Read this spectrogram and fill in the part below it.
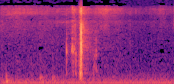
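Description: A pomegranate cracks as it is pulled apart by hand.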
